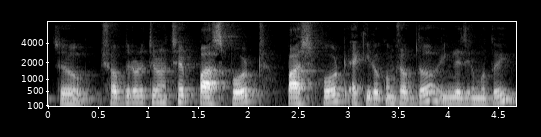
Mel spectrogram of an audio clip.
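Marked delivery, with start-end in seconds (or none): none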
